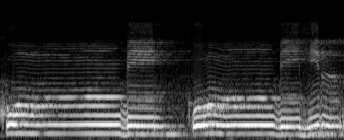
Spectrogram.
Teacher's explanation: Jangan lupa dengung di mim sukun ketemu ba.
